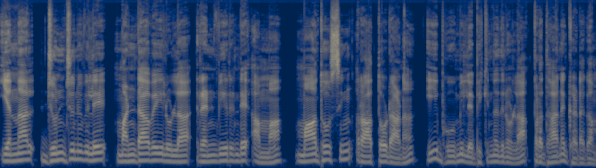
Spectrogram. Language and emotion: Malayalam, neutral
